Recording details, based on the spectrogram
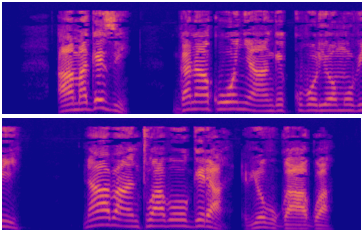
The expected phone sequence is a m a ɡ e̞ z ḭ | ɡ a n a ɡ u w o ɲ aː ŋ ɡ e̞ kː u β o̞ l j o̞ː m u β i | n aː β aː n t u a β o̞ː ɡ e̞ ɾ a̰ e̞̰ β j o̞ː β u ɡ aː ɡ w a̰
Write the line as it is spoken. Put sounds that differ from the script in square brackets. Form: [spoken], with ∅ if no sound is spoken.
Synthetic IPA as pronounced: a m a ɡ e̞ z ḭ | ɡ a n a [k] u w o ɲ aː ŋ ɡ e̞ kː u β o̞ l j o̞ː m u β i | n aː β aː n t u a β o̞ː ɡ e̞ ɾ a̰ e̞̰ β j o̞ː β u ɡ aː ɡ w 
